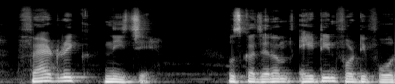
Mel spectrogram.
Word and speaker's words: Nietzsche: pronounce किया जाए तो पहला सिलेबल नी बोला जाना चाहिए और दूसरा सिलेबल चा बोला जाना चाहिए तो दोनों सिलेबस मिलकर नीचा बनाते हैं तो इस प्रॉब्लम को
